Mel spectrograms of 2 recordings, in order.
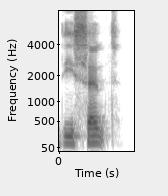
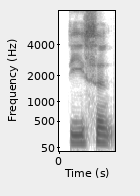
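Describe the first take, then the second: First: DESCENT stressed on the second syllable. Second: DECENT stressed on the first syllable. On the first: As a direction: say DESCENT as dee-SENT. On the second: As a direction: say DECENT as DEE-sent. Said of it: "two C's for decent". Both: Shown as a demonstration.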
